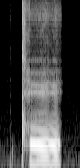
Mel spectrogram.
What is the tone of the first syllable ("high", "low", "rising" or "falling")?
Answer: low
